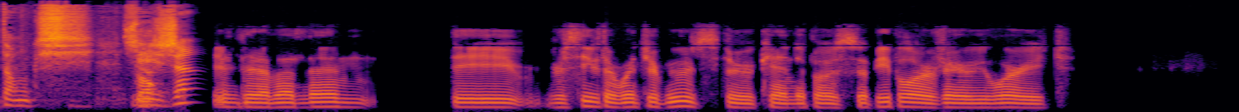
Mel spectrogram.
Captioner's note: speaking French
